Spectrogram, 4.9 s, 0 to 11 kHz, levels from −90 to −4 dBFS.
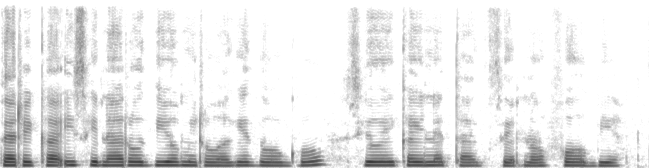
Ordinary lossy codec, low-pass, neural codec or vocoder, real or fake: none; none; vocoder, 22.05 kHz, 80 mel bands, Vocos; fake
